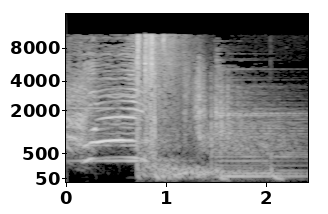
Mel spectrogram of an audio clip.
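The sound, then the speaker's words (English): A held musical tone is abruptly cut off by a loud, sharp pistol shot in Alexander Hamilton's duel, followed by a second booming report and a rumbling, echoing decay. “Many historians, including Chernow, believe Hamilton deliberately fired into the air, throwing away his shot.”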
